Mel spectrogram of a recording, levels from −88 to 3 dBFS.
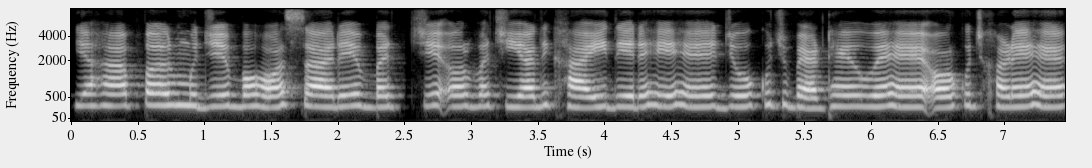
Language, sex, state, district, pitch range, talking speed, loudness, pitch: Hindi, female, Odisha, Khordha, 270-290 Hz, 170 wpm, -14 LUFS, 275 Hz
